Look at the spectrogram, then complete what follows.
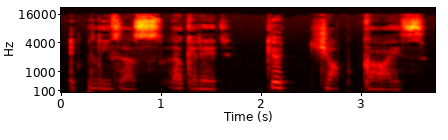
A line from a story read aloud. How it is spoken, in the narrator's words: Jack waited, then whispered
